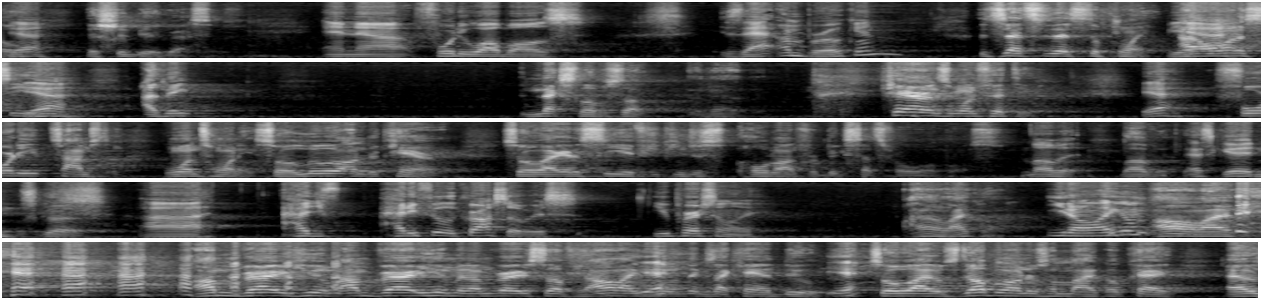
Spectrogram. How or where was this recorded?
live audience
